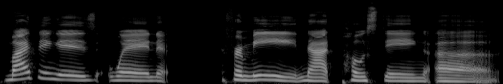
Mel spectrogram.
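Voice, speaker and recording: A woman co-hosting a casual podcast chat, emphatic and slangy with quick affirmations. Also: fairly low pitch, a bit bright, smooth, no echo, clean studio sound.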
